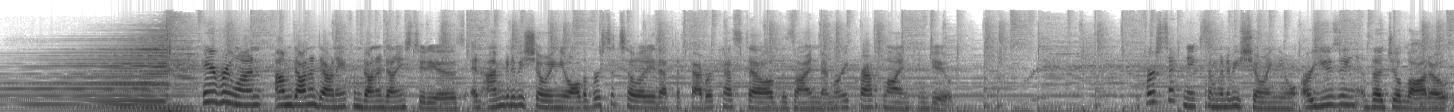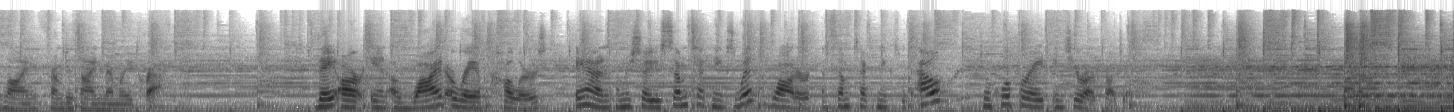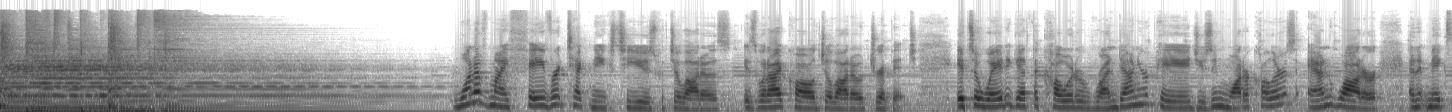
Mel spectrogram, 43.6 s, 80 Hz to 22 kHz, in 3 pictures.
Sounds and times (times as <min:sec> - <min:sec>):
Music: 0:00.0 - 0:43.6
Speech: 0:02.0 - 0:09.6, 0:11.4 - 0:16.2, 0:17.7 - 0:26.0, 0:33.6 - 0:43.6.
